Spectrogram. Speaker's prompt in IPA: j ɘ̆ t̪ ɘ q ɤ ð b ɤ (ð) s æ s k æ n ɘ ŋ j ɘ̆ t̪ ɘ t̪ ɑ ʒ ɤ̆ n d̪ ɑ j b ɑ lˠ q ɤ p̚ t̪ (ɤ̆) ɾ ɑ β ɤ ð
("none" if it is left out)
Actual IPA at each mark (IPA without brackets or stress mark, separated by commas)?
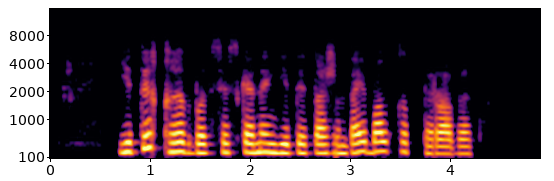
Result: ð, ŏ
